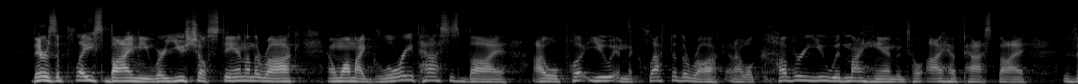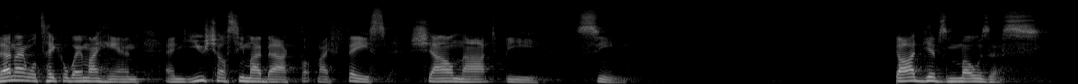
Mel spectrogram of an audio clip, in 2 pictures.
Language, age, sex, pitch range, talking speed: English, 30-49, male, 125-185 Hz, 180 wpm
